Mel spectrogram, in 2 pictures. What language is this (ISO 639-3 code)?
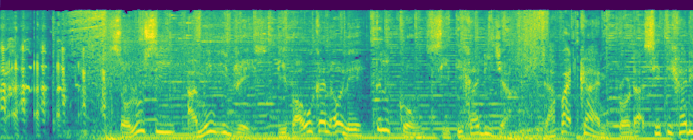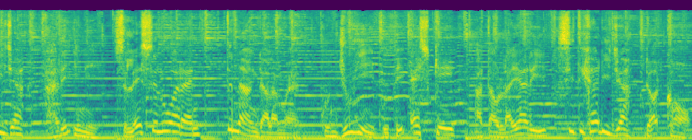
msa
